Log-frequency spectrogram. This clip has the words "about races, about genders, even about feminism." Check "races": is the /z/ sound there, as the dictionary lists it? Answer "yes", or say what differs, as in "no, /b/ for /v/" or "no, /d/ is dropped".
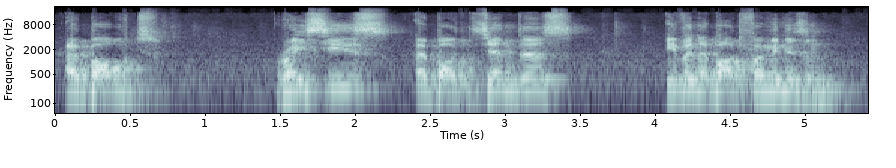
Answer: yes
